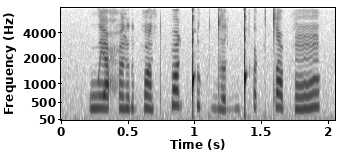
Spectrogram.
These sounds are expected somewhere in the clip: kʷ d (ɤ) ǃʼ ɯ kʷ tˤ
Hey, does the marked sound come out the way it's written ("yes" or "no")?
yes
